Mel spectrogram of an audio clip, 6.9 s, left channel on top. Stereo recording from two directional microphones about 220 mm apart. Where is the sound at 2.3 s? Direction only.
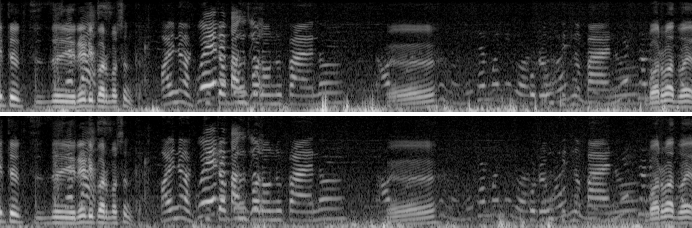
55° left (ahead or behind).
